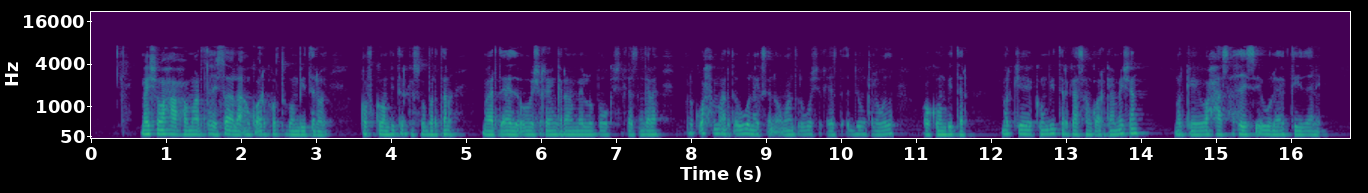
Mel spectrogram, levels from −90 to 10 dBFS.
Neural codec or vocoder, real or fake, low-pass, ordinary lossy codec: none; real; 7.2 kHz; none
